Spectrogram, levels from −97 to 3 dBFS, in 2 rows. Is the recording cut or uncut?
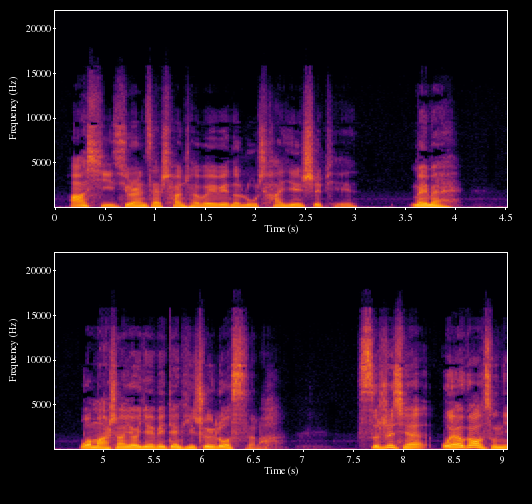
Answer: uncut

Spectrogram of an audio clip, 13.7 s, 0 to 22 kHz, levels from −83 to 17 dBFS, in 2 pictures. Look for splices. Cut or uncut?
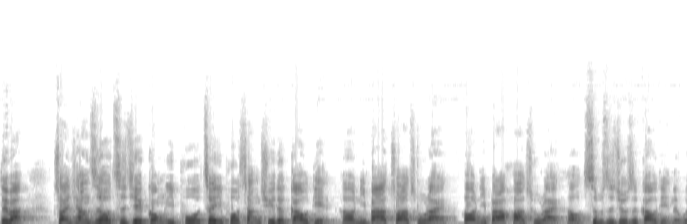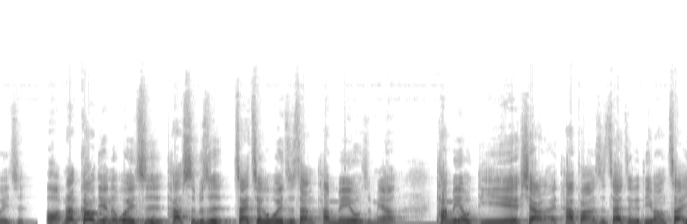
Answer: cut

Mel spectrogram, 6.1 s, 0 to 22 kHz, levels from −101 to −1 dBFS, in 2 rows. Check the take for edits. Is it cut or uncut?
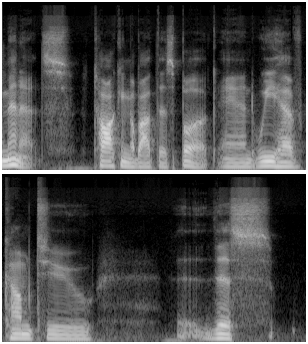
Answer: uncut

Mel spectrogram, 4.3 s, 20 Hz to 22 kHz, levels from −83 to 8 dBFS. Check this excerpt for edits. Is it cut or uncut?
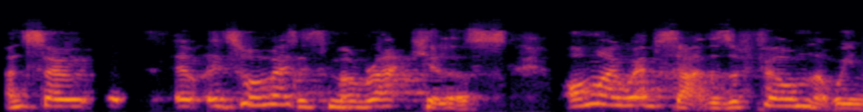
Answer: cut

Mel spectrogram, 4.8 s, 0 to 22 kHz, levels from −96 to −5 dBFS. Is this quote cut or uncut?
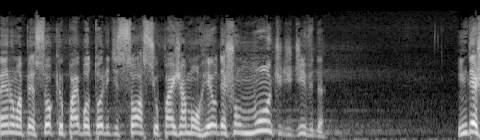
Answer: uncut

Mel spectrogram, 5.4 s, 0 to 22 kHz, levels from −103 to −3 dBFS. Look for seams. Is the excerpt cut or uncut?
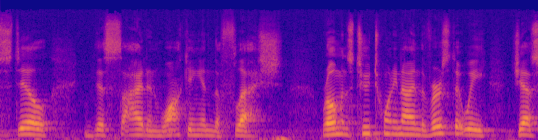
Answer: cut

